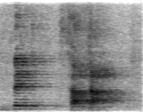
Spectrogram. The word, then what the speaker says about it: Betzatá: ¿Cómo se escribe eso? Betzatá. B-E-T-Zatá. Viene el Evangelio, ¿eh? Yo leía Betsera.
